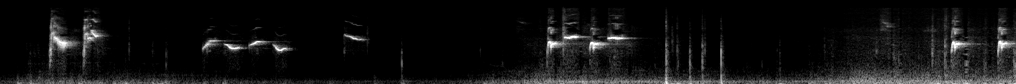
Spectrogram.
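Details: Asian pied starling singing energetically: short bursts of clear, high whistled and slurred notes, a pause, then a further cluster of sharp whistles, with a low background rumble in the second half.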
